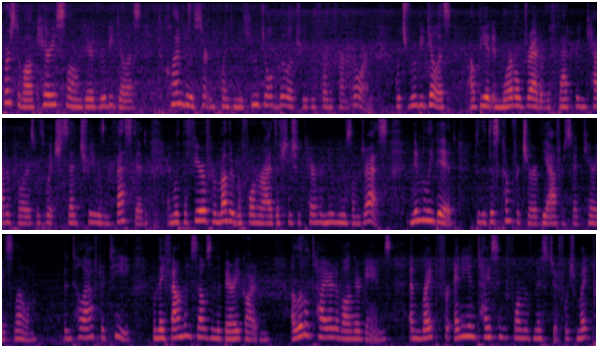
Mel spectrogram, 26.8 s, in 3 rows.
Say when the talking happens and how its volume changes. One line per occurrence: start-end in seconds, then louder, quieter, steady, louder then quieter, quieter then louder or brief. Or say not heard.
0.0-26.7 steady.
